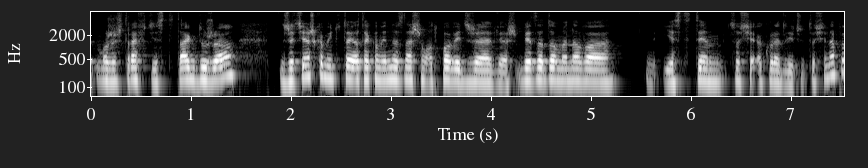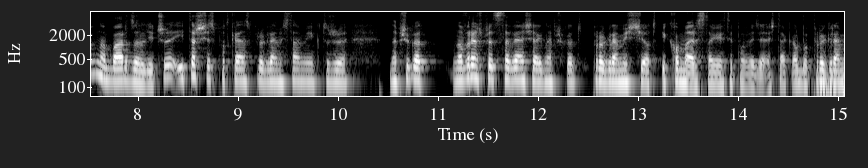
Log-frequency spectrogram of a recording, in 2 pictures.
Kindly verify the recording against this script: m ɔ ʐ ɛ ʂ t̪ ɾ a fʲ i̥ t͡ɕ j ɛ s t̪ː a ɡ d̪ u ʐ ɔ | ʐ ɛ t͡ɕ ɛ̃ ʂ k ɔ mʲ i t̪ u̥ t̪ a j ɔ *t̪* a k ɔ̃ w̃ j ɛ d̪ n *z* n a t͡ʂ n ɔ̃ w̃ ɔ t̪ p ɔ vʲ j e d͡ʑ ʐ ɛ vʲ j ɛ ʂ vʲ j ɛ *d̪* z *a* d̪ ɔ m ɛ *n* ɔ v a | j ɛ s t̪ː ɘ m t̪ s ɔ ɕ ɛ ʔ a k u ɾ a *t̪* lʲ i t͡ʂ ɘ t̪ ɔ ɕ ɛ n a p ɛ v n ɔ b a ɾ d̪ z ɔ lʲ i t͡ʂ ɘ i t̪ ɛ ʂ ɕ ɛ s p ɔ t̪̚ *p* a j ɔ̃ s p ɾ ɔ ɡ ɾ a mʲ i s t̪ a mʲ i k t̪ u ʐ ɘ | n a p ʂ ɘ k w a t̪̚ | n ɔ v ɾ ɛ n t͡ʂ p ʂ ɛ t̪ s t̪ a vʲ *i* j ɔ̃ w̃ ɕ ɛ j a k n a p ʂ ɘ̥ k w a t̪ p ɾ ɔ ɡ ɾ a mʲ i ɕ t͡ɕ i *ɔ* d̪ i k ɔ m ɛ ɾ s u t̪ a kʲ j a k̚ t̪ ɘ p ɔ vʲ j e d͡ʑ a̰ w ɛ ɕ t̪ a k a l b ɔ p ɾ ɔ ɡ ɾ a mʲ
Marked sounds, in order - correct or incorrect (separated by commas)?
correct, correct, correct, correct, correct, correct, incorrect, incorrect, correct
